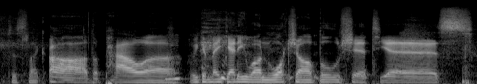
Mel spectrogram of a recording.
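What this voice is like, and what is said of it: Imitates smug broadcasting executives. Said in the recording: “that's a pretty good impression of the people who run the BBC”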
